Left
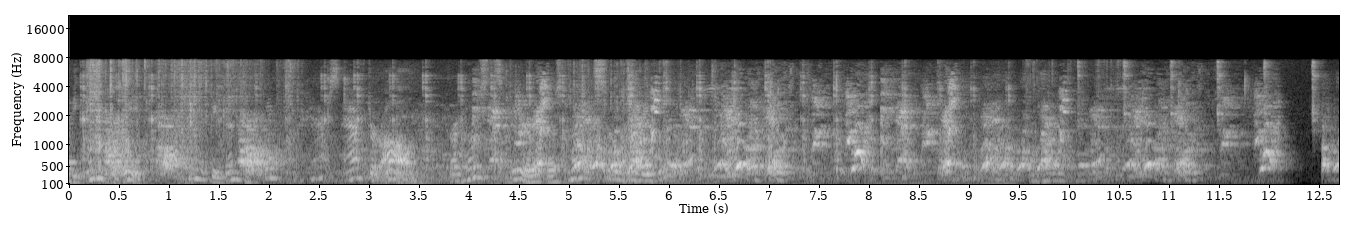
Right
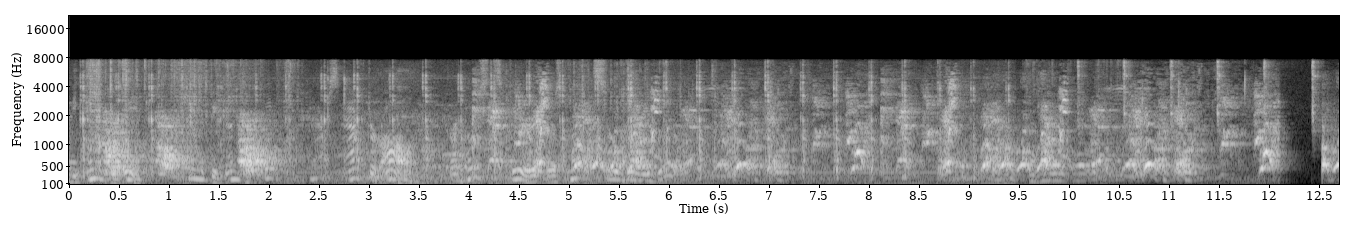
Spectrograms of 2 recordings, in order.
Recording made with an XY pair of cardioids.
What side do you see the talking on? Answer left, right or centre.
right.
